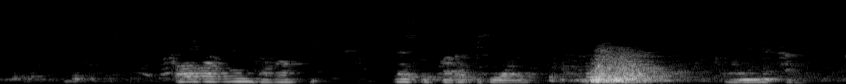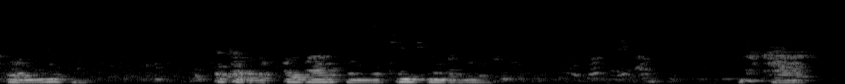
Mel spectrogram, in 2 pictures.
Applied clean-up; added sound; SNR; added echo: classical method WPE with log-MMSE.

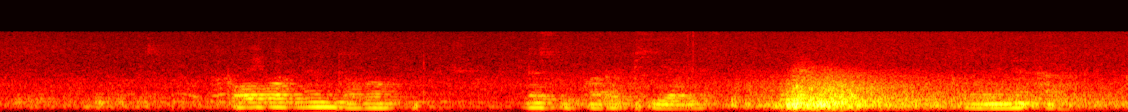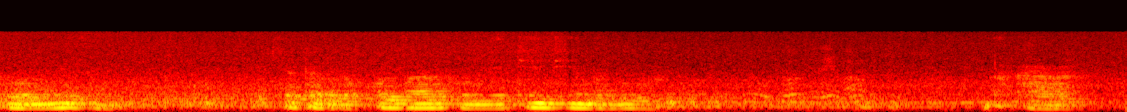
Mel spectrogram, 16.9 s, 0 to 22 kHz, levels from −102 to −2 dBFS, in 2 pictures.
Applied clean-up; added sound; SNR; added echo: none; Thunder / Rain; -3 dB; reverberation time 0.8 s.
